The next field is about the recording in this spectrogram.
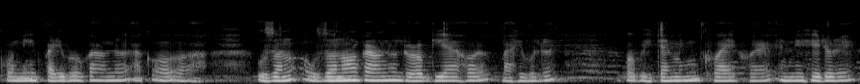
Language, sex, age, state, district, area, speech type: Assamese, female, 45-60, Assam, Dibrugarh, rural, spontaneous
